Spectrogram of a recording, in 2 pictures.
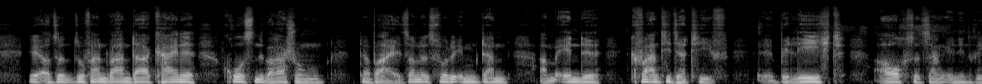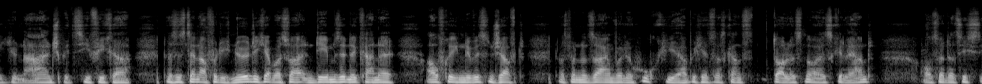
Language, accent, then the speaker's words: German; Wiek, Germany; Ich komme ja aus Wiek. Und in Wiek sprach man eben Hochdeutsch. Dummerweise. Meine älteren Brüder, die aus Mecklenburg geflüchtet sind, die sprachen das wunderbarste platt. Aber mir ist das nicht vermittelt worden, leider.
